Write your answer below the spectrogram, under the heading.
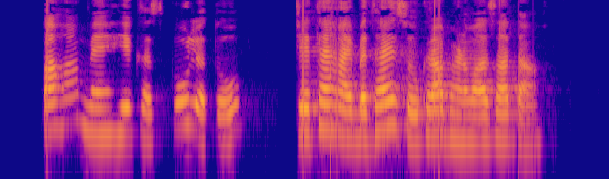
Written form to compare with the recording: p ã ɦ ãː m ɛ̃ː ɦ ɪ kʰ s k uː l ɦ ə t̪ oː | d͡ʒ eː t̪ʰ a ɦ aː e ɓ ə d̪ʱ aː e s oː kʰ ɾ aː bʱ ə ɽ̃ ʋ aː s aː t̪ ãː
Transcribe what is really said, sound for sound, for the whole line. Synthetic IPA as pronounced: p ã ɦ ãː m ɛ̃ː ɦ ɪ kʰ s k uː l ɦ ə t̪ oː | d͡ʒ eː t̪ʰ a ɦ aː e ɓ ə d̪ʱ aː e s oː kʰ ɾ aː bʱ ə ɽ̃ ʋ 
